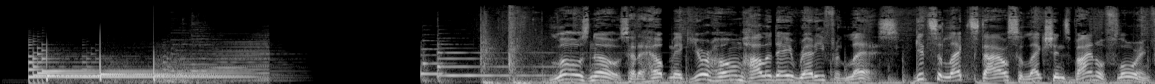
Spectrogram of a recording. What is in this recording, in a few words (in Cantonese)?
cantonese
